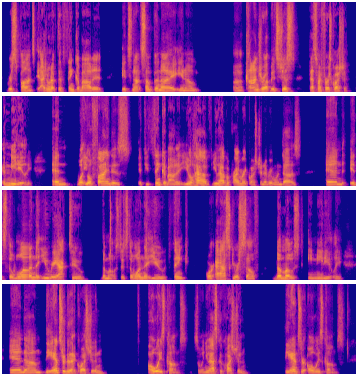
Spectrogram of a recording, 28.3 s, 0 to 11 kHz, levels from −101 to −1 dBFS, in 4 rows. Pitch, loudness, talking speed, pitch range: 145 Hz, -27 LUFS, 180 wpm, 135-170 Hz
